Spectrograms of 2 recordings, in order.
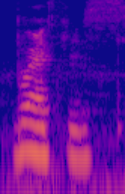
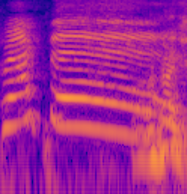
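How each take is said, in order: First: It is said flatly, without enthusiasm. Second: It is said with lively enthusiasm.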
